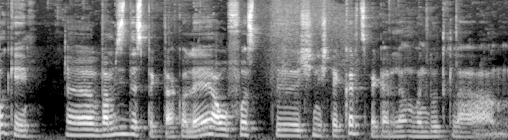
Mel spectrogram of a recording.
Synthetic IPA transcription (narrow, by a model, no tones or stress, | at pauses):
o̞kʲe̞j | əvamzisd̪espe̞k̚t̪akole̞awfo̞st̪ʃiniʃt̪e̞kərt̪sʲpe̞kaɾe̞leamvɨnd̪ut̪la̰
